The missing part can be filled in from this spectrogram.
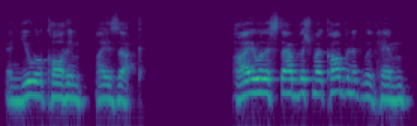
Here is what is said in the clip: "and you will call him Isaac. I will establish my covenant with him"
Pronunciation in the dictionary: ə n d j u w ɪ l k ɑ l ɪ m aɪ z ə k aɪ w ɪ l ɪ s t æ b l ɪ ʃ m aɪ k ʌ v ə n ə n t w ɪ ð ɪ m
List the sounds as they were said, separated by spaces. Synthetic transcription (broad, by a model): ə n j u w ɪ l k ɑ l ɪ m aɪ z ə k aɪ w ɪ l ɪ s t æ b l ɪ ʃ m aɪ k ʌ v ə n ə n t w ɪ ð ɪ m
